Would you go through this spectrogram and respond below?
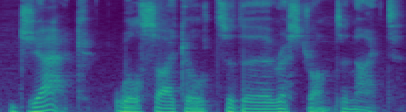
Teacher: the word Jack here had the most Melody · You can hear that the word Jack has more melody, Plus, it also has a pause after the word, meaning, did you hear that important piece of information I just said? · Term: stress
